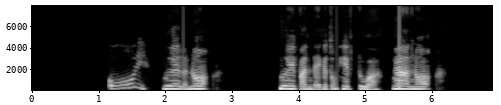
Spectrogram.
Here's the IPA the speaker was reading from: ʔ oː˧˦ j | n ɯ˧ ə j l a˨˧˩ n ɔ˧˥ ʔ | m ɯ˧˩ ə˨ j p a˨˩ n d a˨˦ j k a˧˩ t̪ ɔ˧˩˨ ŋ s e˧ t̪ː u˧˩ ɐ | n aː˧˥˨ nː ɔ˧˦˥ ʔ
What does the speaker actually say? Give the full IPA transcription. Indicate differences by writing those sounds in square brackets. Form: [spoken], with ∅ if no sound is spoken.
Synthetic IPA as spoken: ʔ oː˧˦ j | [m] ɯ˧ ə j l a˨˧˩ n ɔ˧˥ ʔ | m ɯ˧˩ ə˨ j p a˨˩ n d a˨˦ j k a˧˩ t̪ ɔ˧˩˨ ŋ [h] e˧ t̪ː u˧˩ ɐ | [ŋ] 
